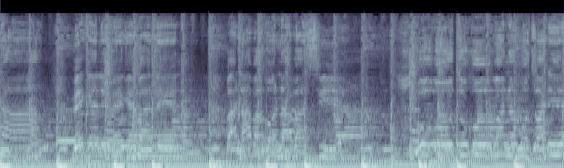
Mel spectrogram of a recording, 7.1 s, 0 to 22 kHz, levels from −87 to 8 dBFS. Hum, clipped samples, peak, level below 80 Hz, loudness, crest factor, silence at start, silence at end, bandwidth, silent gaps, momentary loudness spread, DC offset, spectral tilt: none; under 0.1%; 0 dBFS; -18 dBFS; -15 LUFS; 14 dB; 0 s; 0 s; 16.5 kHz; none; 4 LU; under 0.1%; -4 dB/octave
